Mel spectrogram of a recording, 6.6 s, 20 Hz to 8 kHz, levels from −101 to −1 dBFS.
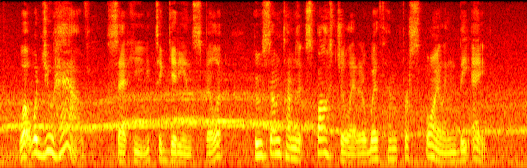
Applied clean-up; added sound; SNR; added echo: none; Wind; 6 dB; none.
